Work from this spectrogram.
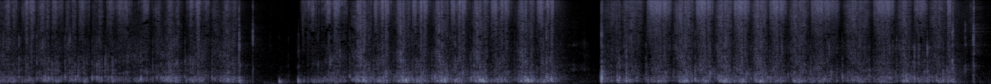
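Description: A rubber brayer rolls quickly back and forth through a layer of sticky black printing ink on a glass slab, making a tacky, crackling rolling hiss with a low rumble and bright, sizzling high end. The rolling comes in three continuous stretches separated by brief pauses.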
